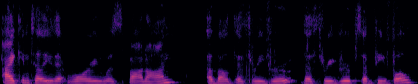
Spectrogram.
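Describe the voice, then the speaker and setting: Dark-voiced woman losing her voice. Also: mid-range voice, flat delivery, fairly quick, no echo, highs cut off. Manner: rambling, defensive, many fillers and restarts. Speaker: guest. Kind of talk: heated online group call.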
